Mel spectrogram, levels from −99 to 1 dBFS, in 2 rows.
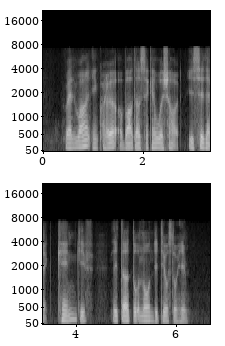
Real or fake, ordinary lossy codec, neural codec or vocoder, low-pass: fake; none; codec, 16 kHz, 0.8 kbps, ZipCodec; 7.2 kHz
